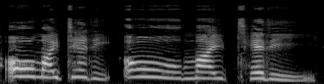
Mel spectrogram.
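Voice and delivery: high, loud, overjoyed exclamation; joyful cry. A narrator's reading. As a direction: cry it out in delight, drawing out the words. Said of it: "crying joyfully".

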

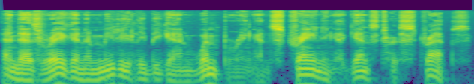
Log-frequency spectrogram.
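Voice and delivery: ordinary delivery, nothing marked

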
